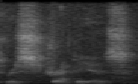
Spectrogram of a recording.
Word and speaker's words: Restrepias: Well, I don't know where he gets the E sound, looking at the spelling. Maybe that's how he first heard it and he's stuck with it ever since. But I'm pretty confident that correct pronunciation is Restrepias.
